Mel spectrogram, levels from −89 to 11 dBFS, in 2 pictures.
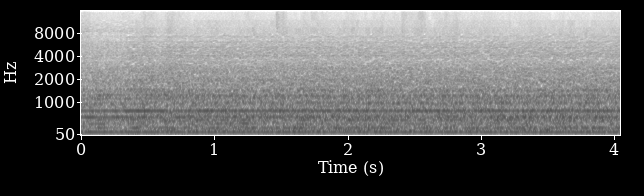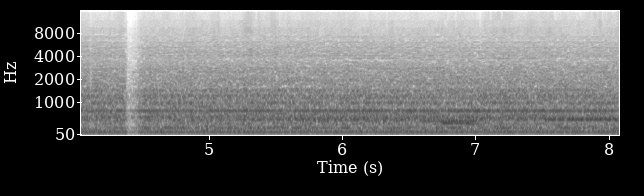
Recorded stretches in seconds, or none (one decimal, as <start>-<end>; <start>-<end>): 0.8-8.1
